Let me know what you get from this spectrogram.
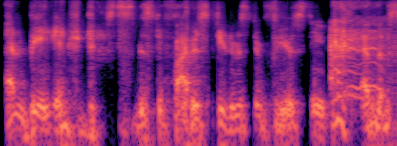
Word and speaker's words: Fierstein: It was my father's last name. And he pronounced it Fierstein. So I figure that's the way you pronounce it.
